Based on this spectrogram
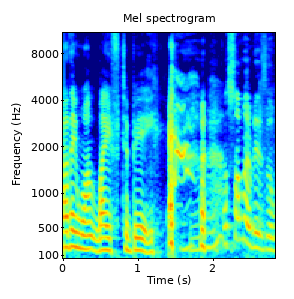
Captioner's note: laughing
